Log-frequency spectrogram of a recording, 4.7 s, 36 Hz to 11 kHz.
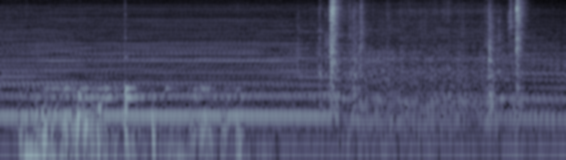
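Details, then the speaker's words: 1978 Philips N1700 VCR-LP video recorder lacing tape on power-up: steady low buzzy hum under two sharp clunks; suspected howling capstan or drum motor, still works, rewind torque weak. "lace no that sounds more like a howling motor um yeah the motors do fail on these"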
